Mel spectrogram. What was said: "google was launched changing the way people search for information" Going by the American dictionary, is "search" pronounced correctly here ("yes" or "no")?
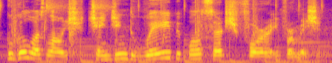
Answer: yes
